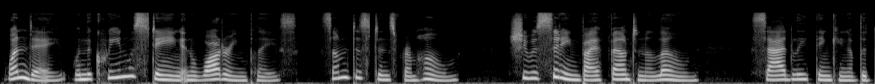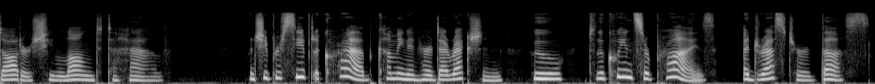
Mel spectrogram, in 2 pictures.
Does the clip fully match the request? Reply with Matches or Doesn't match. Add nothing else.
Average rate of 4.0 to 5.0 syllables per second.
Matches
